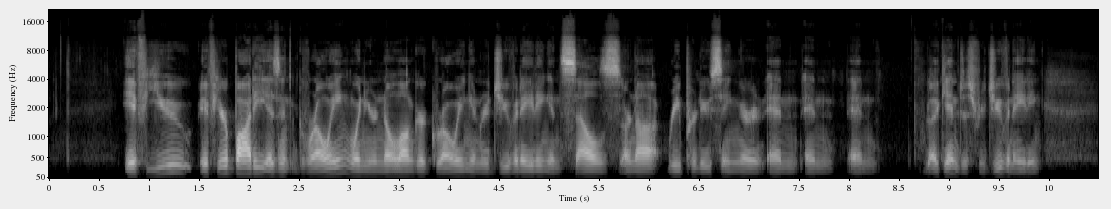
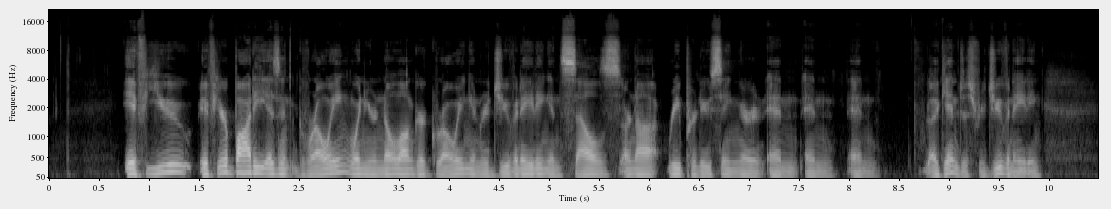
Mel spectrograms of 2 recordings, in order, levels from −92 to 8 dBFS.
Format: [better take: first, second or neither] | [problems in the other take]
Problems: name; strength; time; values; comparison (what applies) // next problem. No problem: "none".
second | thin; very; fading below 450 Hz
